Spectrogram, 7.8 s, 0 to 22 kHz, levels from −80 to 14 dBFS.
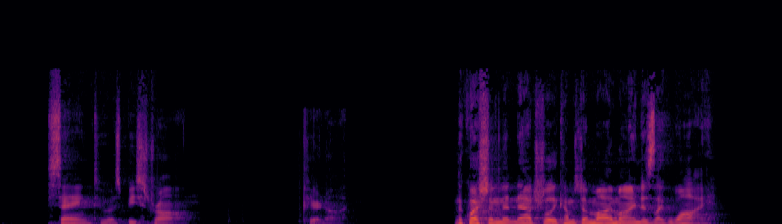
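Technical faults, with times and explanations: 1.57–4.58 s, input switched to a poorer device: the speech loses everything above 11.4 kHz and sounds duller, with faint new background noise far below it. There is no gap and hardly any level change. A switch to another microphone is the likely cause. The duller sound begins just before "question that naturally comes".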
